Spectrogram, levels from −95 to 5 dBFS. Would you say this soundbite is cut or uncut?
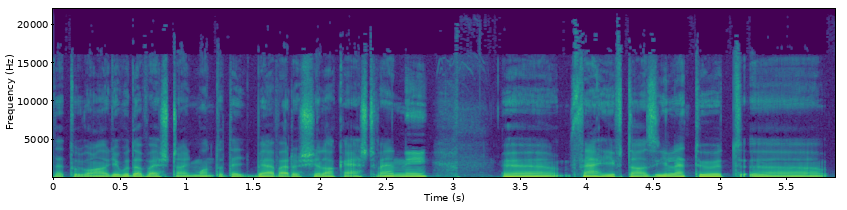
uncut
